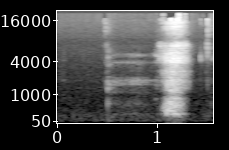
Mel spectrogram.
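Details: Woman with a winter cold, sore throat and real cough who is taking cough syrup: a short indrawn breath, then a single sharp explosive sneeze.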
